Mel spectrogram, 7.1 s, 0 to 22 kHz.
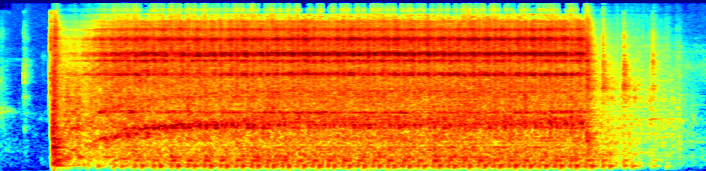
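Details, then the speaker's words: Cub Cadet XT2 mower with an MTD PowerMore fuel-injected V-twin that runs rough, cranked with only the suspect cylinder connected: steady cranking at about four pulses a second for five seconds, no firing. Spark, fuel or compression suspected. Cranks but will not start. "Absolutely nothing. That means that this cylinder either isn't getting spark or it isn't getting fuel or it has no compression. There's something going on on this side."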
